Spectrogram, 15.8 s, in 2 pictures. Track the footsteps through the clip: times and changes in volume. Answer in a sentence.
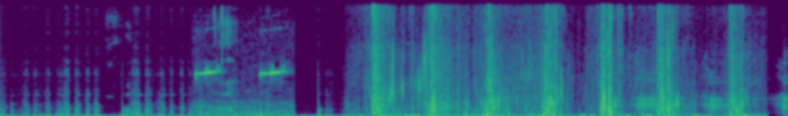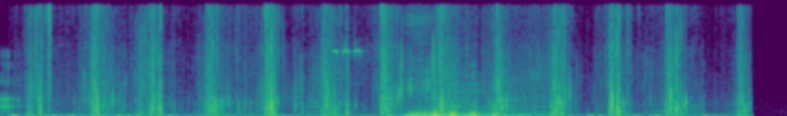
You can hear the footsteps from 3.5 to 15.4 s, at a steady volume.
